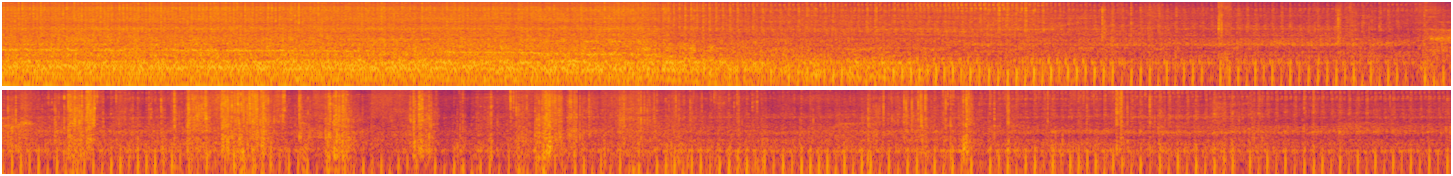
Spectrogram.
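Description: Albatros motodog's four-stroke engine running under load, then falling in pitch and settling to a quieter idle about seven seconds in. Scattered knocks and clicks sound over the idling engine.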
